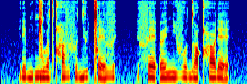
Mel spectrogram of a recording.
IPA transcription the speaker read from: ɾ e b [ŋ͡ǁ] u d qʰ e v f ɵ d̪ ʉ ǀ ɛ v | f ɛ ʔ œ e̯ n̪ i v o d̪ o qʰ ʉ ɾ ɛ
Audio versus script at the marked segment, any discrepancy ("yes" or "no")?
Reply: yes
